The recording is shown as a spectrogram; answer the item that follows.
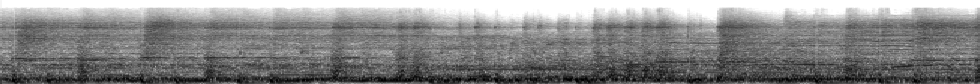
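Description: Live rock band playing loud: drum kit with steady hits, plus electric guitar and bass, heard from the audience.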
